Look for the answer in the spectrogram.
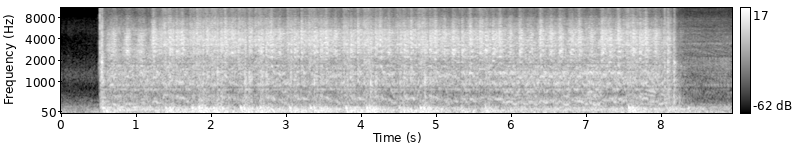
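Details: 1965 Lincoln Continental after sitting for years, new gas tank, spark confirmed, fuel poured in: steady starter churning about four beats a second for eight seconds, never catches; cranks but won't start, cause unconfirmed.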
